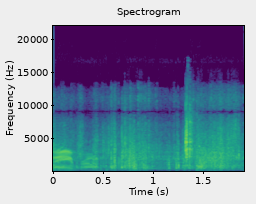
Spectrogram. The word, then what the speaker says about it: Abraham: couple different ways today it's spelled Mount Abraham but the locals all pronouncing around Abram here's a sign spelled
